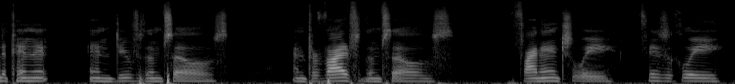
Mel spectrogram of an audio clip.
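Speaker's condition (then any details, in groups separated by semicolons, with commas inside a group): Cerebral palsy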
